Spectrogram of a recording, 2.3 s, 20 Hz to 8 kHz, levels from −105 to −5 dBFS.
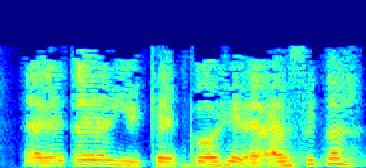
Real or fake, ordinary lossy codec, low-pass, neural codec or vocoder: fake; MP3, 24 kbps; 7.2 kHz; codec, 16 kHz, 1 kbps, FreqCodec, smaller model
